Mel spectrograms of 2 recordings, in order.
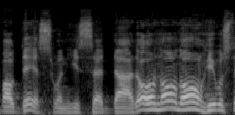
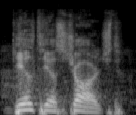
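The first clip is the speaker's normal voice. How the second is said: laughing confession; 3 semitones higher, 11 dB louder than usual. Retold or imitated. Laughing reply to inmate.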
